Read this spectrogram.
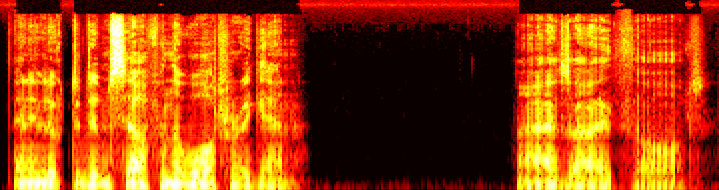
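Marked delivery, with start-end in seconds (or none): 3.2-4.4 low, slow, sighing Eeyore voice; gloomy donkey. A narrator's reading. Old grey donkey sighs at his reflection, low and gloomy. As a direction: mope it out, dragging each syllable. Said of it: "said Eeyore gloomily".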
